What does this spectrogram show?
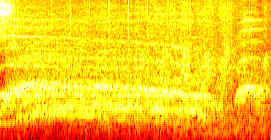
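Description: An audience at a comedy joke contest claps and cheers steadily to vote for the winner of the night, a dense wash of applause with rising whoops and shouts layered over it, dipping briefly near the end before swelling again.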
